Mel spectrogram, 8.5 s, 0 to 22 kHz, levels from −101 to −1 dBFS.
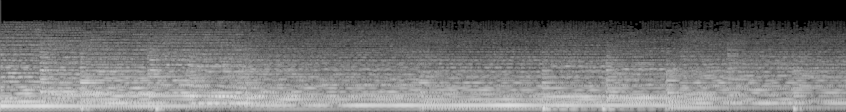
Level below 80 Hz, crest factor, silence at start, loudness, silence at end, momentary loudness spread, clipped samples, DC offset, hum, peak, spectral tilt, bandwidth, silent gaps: -44 dBFS; 14 dB; 0 s; -21 LUFS; 0 s; 7 LU; under 0.1%; under 0.1%; none; -6 dBFS; -7 dB/octave; 10.5 kHz; none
